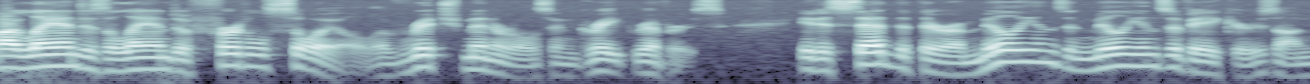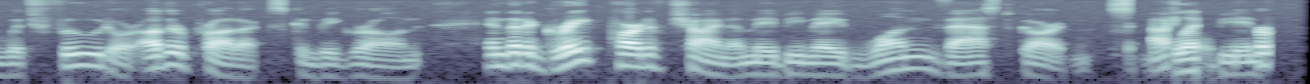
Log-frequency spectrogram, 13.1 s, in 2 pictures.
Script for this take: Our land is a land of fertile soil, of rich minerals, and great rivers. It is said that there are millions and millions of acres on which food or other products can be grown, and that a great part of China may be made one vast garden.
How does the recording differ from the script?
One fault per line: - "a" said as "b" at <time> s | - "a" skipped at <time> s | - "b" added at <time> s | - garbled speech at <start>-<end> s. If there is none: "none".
- garbled speech at 12.1-13.0 s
